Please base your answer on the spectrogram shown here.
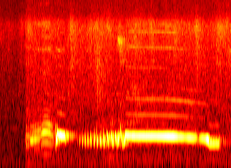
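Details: Captive-bred puter pelung Barbary dove calling: a warbling opening note, then a fast rolling trill that flows into a long, sustained level coo lasting nearly two seconds and dropping briefly at the end.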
